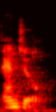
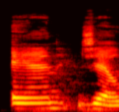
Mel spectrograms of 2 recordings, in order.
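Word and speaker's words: Angell: to all the students you pronounce my name and gel that's probably the easiest way to say it's n like angel but with two L's so an gel we're all from I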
